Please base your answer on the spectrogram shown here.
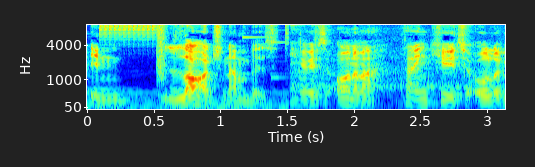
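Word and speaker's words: Onomah: Here is Onoma. Thank you to all of you that told me I was pronouncing it wrong and told me how to say it.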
